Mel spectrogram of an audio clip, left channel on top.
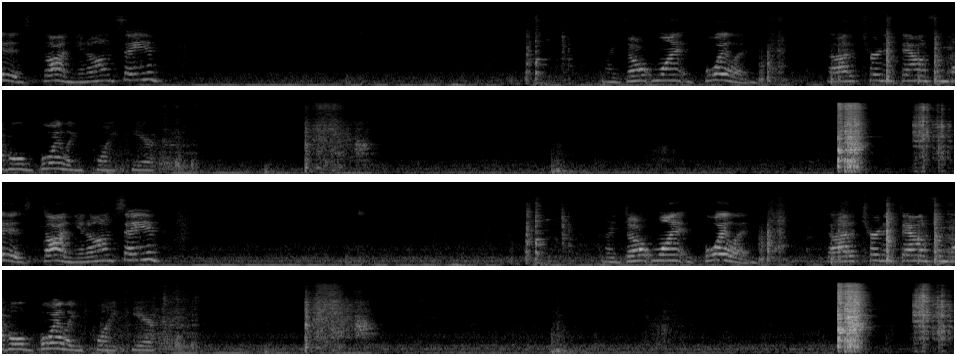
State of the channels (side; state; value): left; quieter; 4.6 dB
